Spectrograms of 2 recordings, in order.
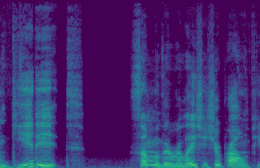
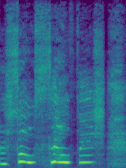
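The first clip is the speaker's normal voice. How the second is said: play-acted very loud, very high, teary angry outburst; 12 dB louder than usual. Retelling what an upset mom used to say: imitating an angry mom near tears. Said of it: "my mom used to get mad to where it looked like she wanted to cry".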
